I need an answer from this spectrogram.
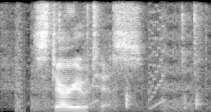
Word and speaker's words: Steriotis: My last name is pronounced how you would say stereo, like a car stereo. And the last part is how you would say kiss, but with a tiss. Steriotis.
